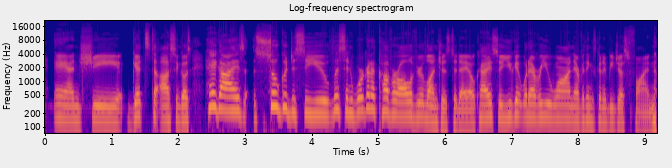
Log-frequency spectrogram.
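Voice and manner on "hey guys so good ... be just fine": put-on anxious voice, pitched-up and overly kind. Retelling how a distraught restaurant manager greeted the table: imitating a distraught manager forcing a smile. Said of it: "doing that kind of smile distraught where she's gonna be as kind as she can".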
